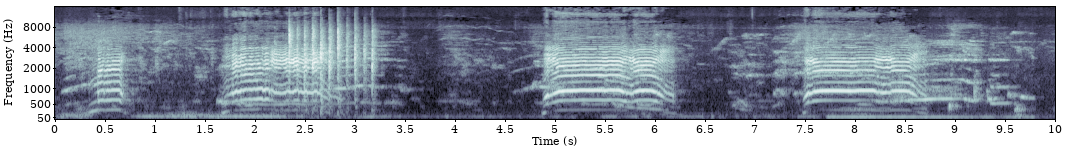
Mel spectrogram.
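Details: Goats being herded, loud nasal wavering bleats in four long bursts about two seconds apart, with faint chirping in the background.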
